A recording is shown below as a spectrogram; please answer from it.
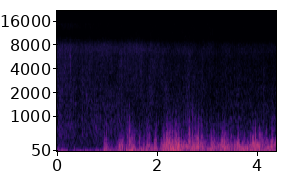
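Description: Wind buffeting a moving microphone while skiing downhill: a gusty low rumble that sets in about a second in and stays uneven.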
